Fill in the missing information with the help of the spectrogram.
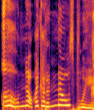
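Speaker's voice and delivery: high, dismayed anime voice; anime character. Acted. Co-host parodies anime, high dismayed voice. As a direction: put on a hammed-up anime kid.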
